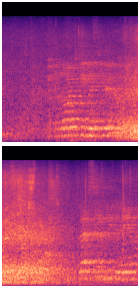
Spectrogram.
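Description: A choir sings loudly in a large echoing hall.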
